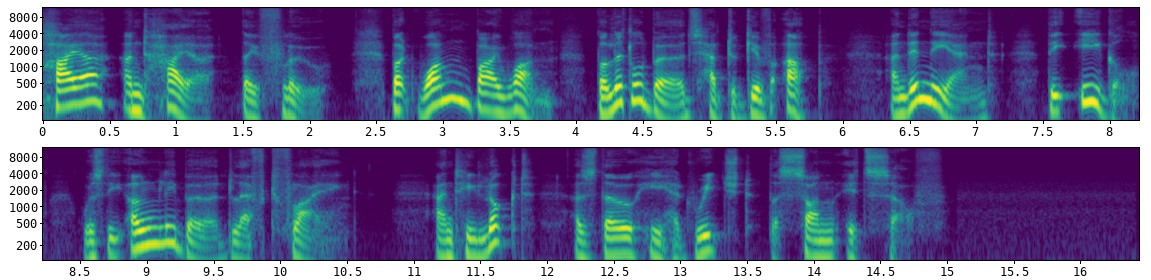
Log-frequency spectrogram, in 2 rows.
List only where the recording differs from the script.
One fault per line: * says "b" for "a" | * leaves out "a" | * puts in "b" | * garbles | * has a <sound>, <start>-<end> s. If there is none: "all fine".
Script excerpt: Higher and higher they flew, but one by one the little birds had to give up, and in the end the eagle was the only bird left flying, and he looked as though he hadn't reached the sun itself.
* says "had" for "hadn't"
